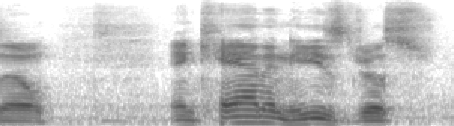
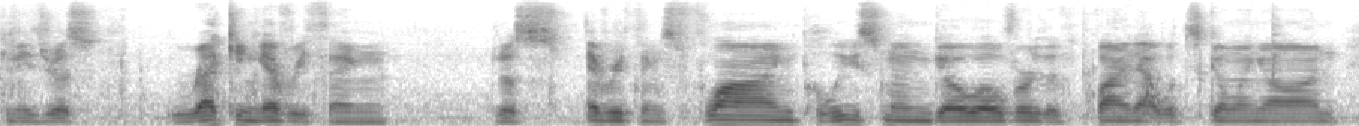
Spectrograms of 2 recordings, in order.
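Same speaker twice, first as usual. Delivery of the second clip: ordinary delivery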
